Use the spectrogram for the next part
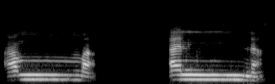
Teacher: نون اور میم کا غنہ جب ہم پڑھتے ہیں ام ان، وہ ناک سے ادا ہوتے ہیں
